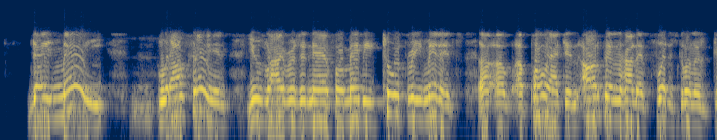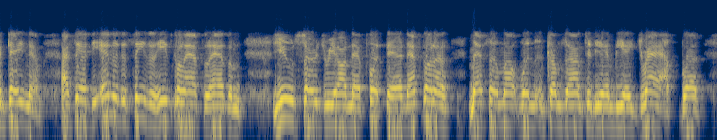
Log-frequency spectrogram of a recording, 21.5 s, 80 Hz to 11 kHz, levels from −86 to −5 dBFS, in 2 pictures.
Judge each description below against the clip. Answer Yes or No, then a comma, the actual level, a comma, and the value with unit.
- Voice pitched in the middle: Yes, medium, 160 Hz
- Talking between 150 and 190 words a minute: Yes, average, 180 wpm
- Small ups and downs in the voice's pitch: No, average, 3.8 semitones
